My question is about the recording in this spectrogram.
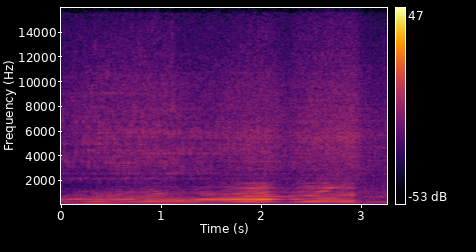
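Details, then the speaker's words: Five-cylinder-swapped Mk2 VW GTI driven hard; a supercharger-like whine climbs in pitch with the revs under acceleration. Owner suspects the junkyard transmission, whose gear oil was never changed and may be low; plans a gear oil change. "that whining noise is definitely something in the TR so we should we get gear oil changed um and get some fresh fluid in it"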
